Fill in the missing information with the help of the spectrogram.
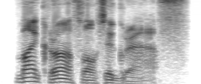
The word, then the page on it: microphotograph: British English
